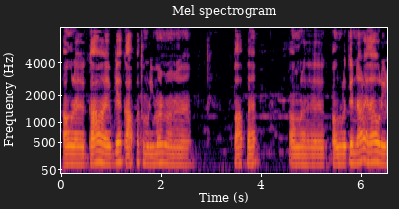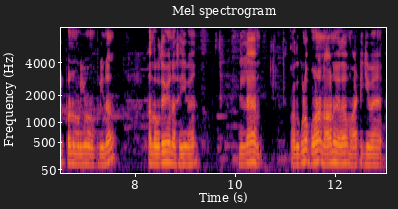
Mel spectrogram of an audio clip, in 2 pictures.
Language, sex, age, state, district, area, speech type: Tamil, male, 18-30, Tamil Nadu, Tiruppur, rural, spontaneous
